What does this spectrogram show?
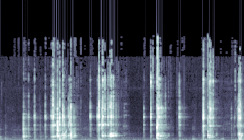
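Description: Small stones clink and plop one after another into a narrow tube of water, a series of sharp glassy knocks with brief watery splashes, spaced irregularly with quiet gaps between; each stone displaces water so the level rises enough to take out a ball.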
